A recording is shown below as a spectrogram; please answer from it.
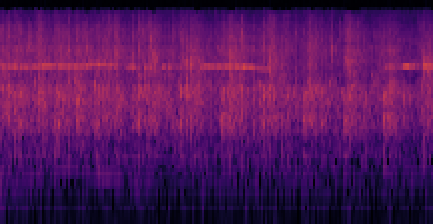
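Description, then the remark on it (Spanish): An audience applauds steadily, dense overlapping claps forming a sustained, even roar of hand-clapping with no pauses, broken only by a faint high whistle-like tone now and then. “Démosle un aplauso al Señor porque es lo que quiere traer a nuestra vida.”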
